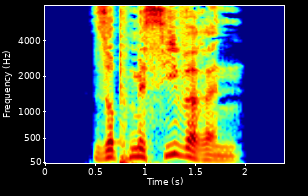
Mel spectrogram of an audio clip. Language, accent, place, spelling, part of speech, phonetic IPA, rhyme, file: German, Germany, Berlin, submissiveren, adjective, [ˌzʊpmɪˈsiːvəʁən], -iːvəʁən, De-submissiveren.ogg
- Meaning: inflection of submissiv: 1. strong genitive masculine/neuter singular comparative degree 2. weak/mixed genitive/dative all-gender singular comparative degree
